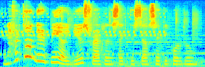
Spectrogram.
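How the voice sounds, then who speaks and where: A woman streamer reading game text aloud in a measured, quiet narration. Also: medium pitch, very animated, music in the background.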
